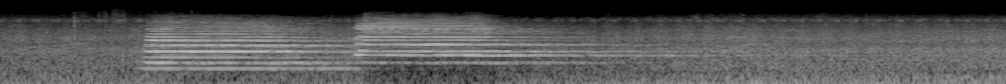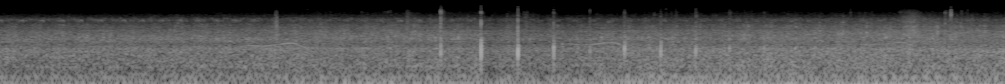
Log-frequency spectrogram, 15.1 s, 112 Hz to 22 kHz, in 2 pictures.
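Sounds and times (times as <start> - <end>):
low rumble of train: 0.0 - 15.0
two-tone train horn: 1.0 - 5.9.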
